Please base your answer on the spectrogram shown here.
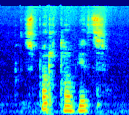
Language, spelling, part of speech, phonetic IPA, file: Polish, sportowiec, noun, [spɔrˈtɔvʲjɛt͡s], LL-Q809 (pol)-sportowiec.wav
